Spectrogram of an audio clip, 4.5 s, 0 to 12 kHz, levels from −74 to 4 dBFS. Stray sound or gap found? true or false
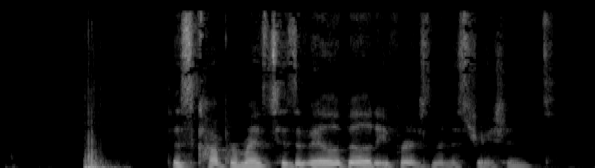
true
